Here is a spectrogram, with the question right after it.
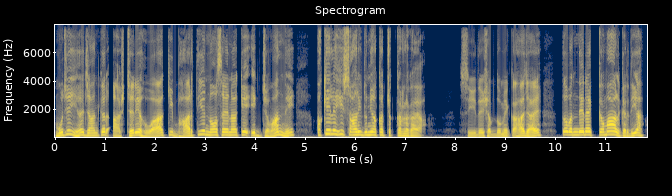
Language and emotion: Hindi, surprised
